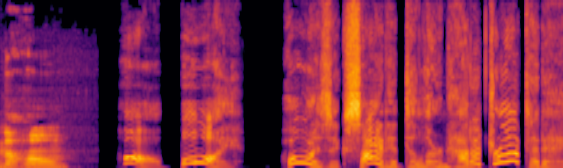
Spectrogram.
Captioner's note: recorded Voice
